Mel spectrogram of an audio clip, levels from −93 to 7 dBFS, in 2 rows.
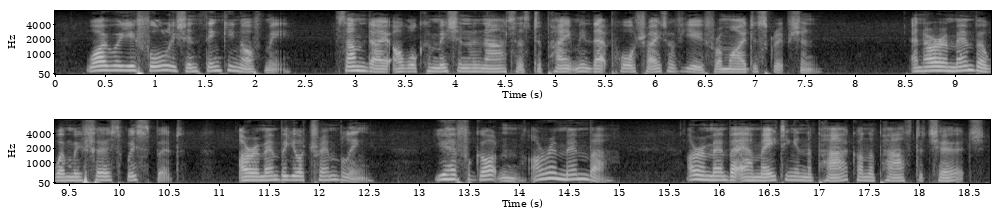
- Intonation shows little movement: No, average, 4.2 semitones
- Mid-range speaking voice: Yes, medium, 165 Hz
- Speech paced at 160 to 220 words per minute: Yes, average, 170 wpm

